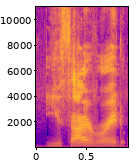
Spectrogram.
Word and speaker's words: euthyroid: of some general rules EU has a sound like the word you our word here is euthyroid which means good or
